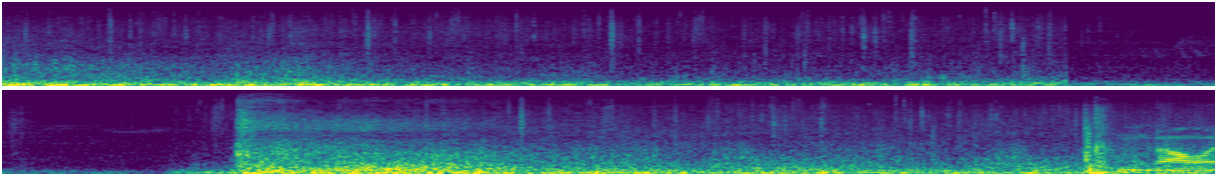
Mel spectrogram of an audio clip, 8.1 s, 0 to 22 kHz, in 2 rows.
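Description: A Molotov incendiary burns in Counter-Strike during a MOUZ vs fnatic match at the IEM Rio Major 2022, a steady crackling, roaring blaze that dips briefly, then returns louder and fuller.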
